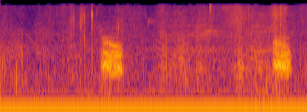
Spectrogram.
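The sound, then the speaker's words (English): Dogs barking: two short, sharp barks about a second apart, fairly loud and mid-pitched, with no one talking. “Here, boys, come on and go fetch.”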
